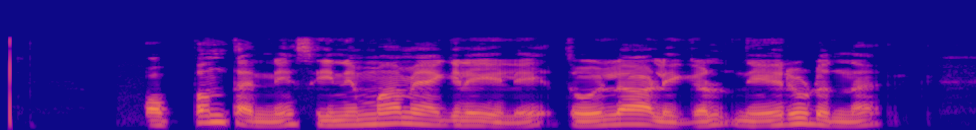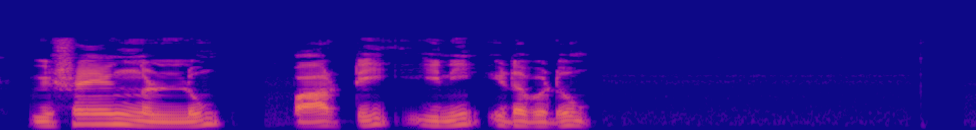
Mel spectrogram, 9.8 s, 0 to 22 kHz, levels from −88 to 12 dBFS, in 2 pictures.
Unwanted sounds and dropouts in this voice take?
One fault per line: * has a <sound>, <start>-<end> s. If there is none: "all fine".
all fine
